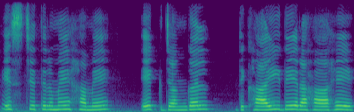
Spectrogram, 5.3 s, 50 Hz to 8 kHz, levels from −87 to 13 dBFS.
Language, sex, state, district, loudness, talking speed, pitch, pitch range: Hindi, female, Madhya Pradesh, Bhopal, -17 LUFS, 115 wpm, 255 Hz, 240-265 Hz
